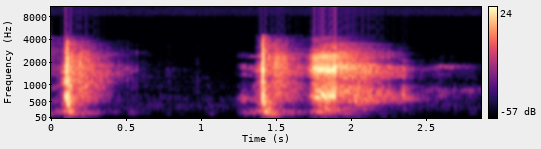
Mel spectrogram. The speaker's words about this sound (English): Shut the door, Mr. Thorncroft.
